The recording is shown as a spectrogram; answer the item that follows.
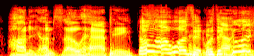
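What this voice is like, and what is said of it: Imitates another person's voice. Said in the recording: “doing a Harvey Firestein impression”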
